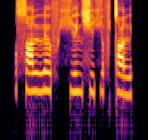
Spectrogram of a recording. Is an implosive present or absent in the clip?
absent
